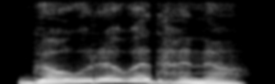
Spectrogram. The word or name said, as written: ಗರುವತನ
